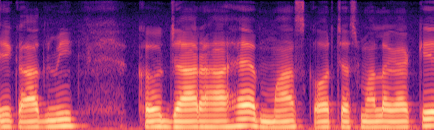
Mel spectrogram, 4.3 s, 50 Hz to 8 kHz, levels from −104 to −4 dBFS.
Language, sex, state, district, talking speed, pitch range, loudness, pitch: Hindi, male, Jharkhand, Deoghar, 150 wpm, 125-135 Hz, -15 LUFS, 130 Hz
